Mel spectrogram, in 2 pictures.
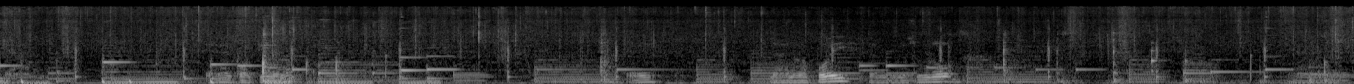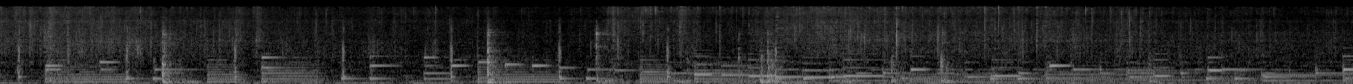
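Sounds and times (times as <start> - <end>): food sizzling in a wok: 0.0 - 27.0
gentle background music: 0.0 - 27.0
spatula scraping a pan: 9.2 - 16.5.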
